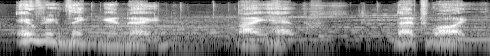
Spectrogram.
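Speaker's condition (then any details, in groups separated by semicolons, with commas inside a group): MND; first symptoms in speech; two years to diagnose, can no longer play guitar; speech affected first, can no longer sing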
